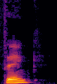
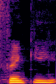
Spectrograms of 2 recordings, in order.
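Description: First: The name ends with a 'k' sound. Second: The name ends with an 'ee' vowel. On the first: The speaker calls it right. "it's Fink" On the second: The speaker calls it wrong. "It's not Finky"

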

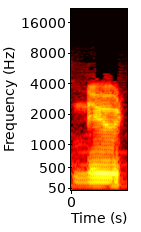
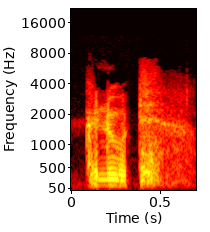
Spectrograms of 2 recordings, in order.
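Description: First: The name starts with an n sound, no k. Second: The name starts with a k sound before n. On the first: This is how the name is said in the United States. "it's Newt. Spell it with a K. ... But the K is silent" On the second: This is how the name is said in Germany. "when I lived in Germany, it was Knut, like the ice bear"

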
